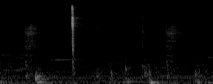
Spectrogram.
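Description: Embroidery needle and thread being pulled through fabric stretched in a hoop: two faint rasps of thread through the cloth and one sharp click about two-thirds of a second in.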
